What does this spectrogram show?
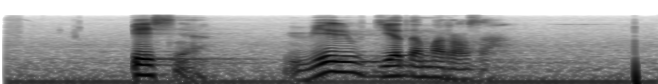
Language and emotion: Russian, positive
